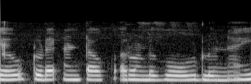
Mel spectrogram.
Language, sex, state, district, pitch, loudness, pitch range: Telugu, female, Andhra Pradesh, Sri Satya Sai, 215 Hz, -13 LUFS, 205-215 Hz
